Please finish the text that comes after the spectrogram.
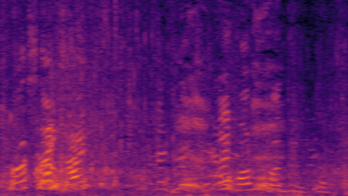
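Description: Children splashing in water, with short bursts of splatter mixed into steady voices calling out, close and lively throughout.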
